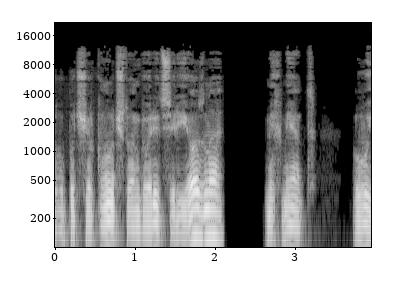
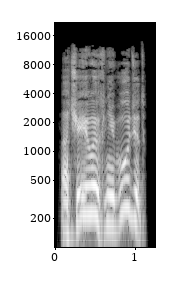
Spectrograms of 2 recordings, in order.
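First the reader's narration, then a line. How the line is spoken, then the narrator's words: Laughing shout. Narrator (Russian): со смехом прокричал Мехмед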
